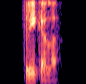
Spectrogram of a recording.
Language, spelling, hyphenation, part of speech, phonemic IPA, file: Greek, Τρίκαλα, Τρί‧κα‧λα, proper noun, /ˈtɾikala/, El-Τρίκαλα.ogg
- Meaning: Trikala (a city in Greece)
